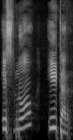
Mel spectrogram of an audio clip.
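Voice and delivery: Snow ईटर drawn out slowly, word by word; slow dictation. Shown as a demonstration. Teacher repeating snow ईटर slowly for students' notes. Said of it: "क्या कहते हैं?".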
